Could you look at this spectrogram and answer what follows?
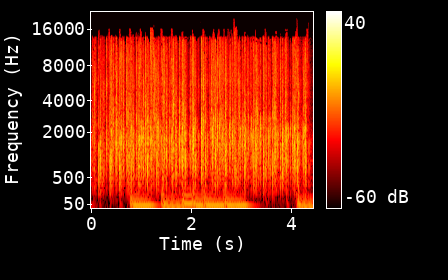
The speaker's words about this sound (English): Outstanding game for Jabari Smith. Not only will we give him a round of applause,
